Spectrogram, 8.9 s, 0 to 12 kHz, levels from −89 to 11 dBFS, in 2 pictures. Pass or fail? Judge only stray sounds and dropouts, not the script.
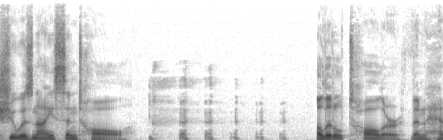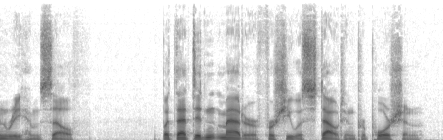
fail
